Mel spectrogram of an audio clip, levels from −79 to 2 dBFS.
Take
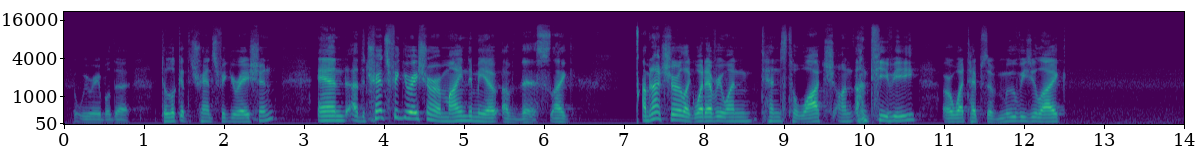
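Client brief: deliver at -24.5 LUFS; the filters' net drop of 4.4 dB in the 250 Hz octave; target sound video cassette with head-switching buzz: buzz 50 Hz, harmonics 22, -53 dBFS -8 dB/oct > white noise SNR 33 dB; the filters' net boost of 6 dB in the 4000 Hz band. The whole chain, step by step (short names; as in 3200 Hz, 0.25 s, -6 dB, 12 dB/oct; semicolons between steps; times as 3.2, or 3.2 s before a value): bell 250 Hz -6.5 dB; bell 4000 Hz +7.5 dB; buzz 50 Hz, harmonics 22, -53 dBFS -8 dB/oct; white noise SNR 33 dB; gain +6.5 dB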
